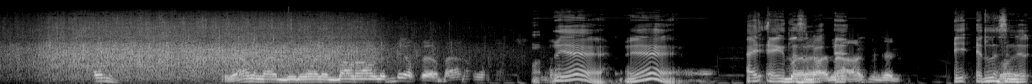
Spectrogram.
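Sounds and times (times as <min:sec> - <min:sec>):
crowd applause: 0:00.0 - 0:05.0
speech: 0:00.9 - 0:01.3, 0:02.2 - 0:10.3.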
